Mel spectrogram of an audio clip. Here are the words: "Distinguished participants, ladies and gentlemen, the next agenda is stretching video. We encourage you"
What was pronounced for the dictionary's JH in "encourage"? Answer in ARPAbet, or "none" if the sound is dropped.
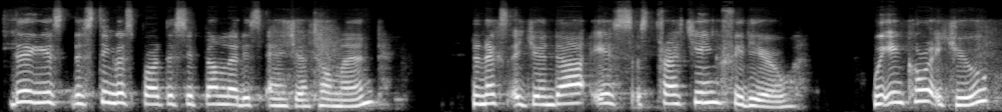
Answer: CH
